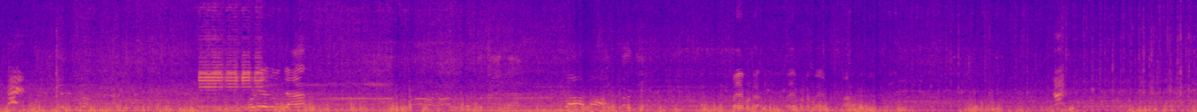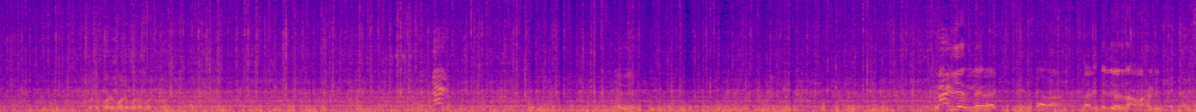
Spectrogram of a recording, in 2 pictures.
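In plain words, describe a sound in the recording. Hooves clatter on a paved road.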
